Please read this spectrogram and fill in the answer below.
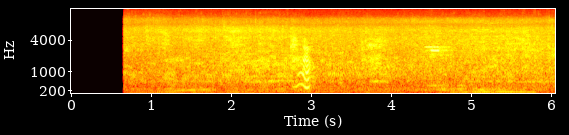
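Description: Silence for the first half second, then steady outdoor street ambience with a low hum of distant traffic; a voice briefly says "yeah" about three seconds in.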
